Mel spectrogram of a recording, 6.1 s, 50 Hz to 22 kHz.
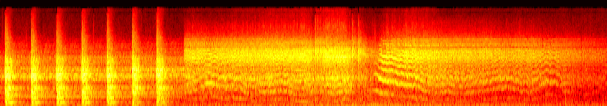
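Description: Opening of a 1970s reggae single: a pitched note struck rapidly, about four times a second, stops about two seconds in and gives way to a high, wavering whine with falling glides that fades out.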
